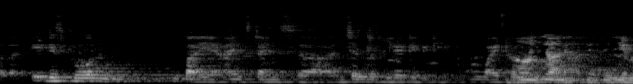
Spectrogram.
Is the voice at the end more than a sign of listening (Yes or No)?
Yes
